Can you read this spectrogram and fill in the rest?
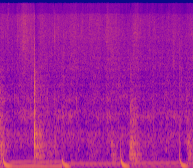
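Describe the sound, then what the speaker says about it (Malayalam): Chopped ginger fries in a pan under a constant hiss. A spatula stirs it in slow, regular sweeps, each stroke a low scraping rumble roughly every second and a quarter, close and fairly loud with no speech. "ചോപ്പ് ചെയ്ത് വെച്ച ഇഞ്ചി നമുക്കിതിലേക്ക് ആഡ് ചെയ്യാം. അതിനുശേഷം ഒന്ന് ഇളക്കുക."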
